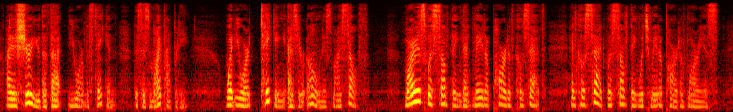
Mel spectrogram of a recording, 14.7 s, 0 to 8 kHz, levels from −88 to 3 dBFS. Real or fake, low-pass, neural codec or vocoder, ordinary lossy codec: fake; 7.2 kHz; vocoder, 24 kHz, 100 mel bands, Vocos; AAC, 32 kbps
